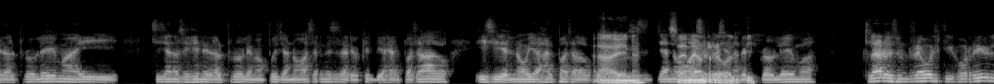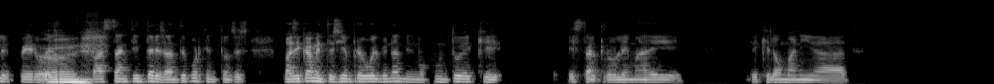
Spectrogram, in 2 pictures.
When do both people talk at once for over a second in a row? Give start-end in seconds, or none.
5.9-7.6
